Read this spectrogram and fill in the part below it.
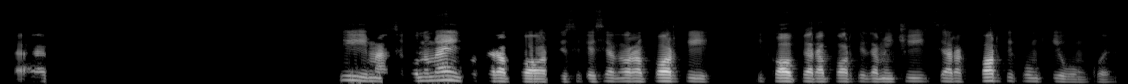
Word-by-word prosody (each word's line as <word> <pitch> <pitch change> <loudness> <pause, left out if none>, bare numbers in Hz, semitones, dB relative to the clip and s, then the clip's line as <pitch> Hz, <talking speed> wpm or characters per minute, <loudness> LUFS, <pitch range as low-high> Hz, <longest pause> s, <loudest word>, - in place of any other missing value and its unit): Eh. - - -9 3.0
Sì, 195 -5 -3
ma 150 -2 0
secondo 170 +1 -9
me 195 +2 +6
in 170 -3 -5
tutti 160 - -20
i - - +3
rapporti, 130 -2 +2
s 140 +2 -26
che 140 - -8
siano 145 +1 -5
rapporti 145 -1 +2 0.4
di 145 - -28
coppia, 145 0 +4
rapporti 140 0 -4
d'amicizia, 140 +1 -7
rapporti 155 +3 0
con 150 -1 -14
chiunque. 120 -5 -16
145 Hz, 105 wpm, -23 LUFS, 135-150 Hz, 3.0 s, me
